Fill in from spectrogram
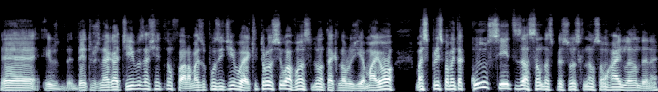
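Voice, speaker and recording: Medium-pitched male voice, a normal speaking voice with lively intonation, moderate pace and hardly any pauses, dry and close with no echo against a quiet background. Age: 60s. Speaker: insurance broker, union leader. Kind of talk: interview conversation.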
